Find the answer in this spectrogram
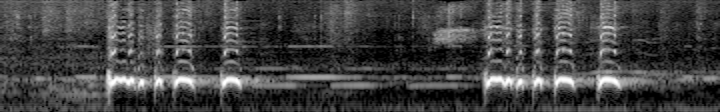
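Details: Two bursts of rapid, rounded cooing from a caged local zebra dove hoisted up a pole in West Java, its voice louder after raising; a quiet pause separates the phrases.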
